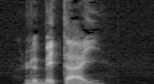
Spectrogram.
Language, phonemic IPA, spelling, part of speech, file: French, /be.taj/, bétail, noun, Fr-bétail.ogg
- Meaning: 1. livestock 2. cattle 3. insect 4. animal, beast, monster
